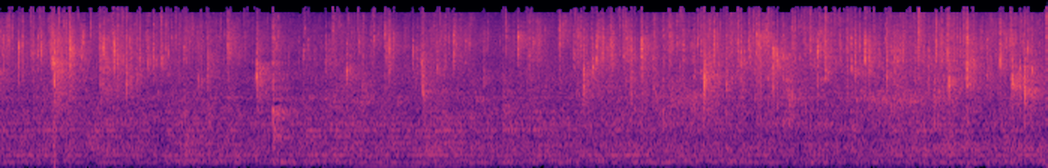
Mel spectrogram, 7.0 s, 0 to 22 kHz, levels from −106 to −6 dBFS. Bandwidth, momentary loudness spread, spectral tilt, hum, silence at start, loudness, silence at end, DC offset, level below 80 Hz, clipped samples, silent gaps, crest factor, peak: 19 kHz; 7 LU; 2 dB/octave; none; 0 s; -35 LUFS; 0 s; under 0.1%; -82 dBFS; under 0.1%; none; 26 dB; -12 dBFS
